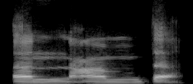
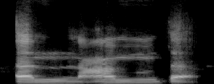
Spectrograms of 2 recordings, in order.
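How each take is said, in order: Both takes have the same delivery.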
